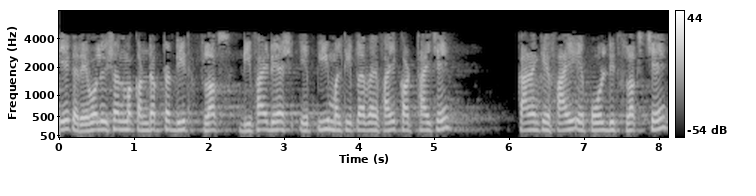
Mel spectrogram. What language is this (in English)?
Gujarati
